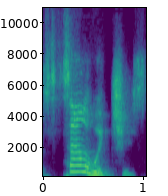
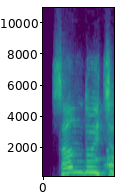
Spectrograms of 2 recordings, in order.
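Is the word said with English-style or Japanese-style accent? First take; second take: English-style; Japanese-style. First: It is said with English word stress. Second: It is said with Japanese katakana-style accent. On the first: The speaker calls it right. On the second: The speaker calls it wrong.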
